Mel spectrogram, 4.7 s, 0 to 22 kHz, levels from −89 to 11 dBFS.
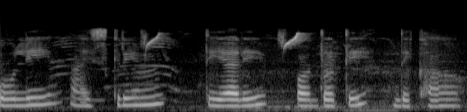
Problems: constant background noise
